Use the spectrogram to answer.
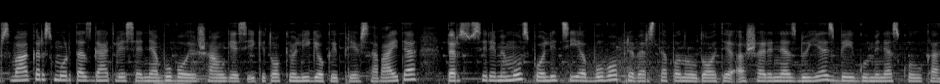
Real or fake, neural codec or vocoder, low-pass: real; none; 7.2 kHz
